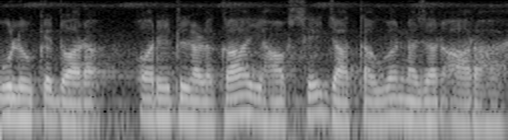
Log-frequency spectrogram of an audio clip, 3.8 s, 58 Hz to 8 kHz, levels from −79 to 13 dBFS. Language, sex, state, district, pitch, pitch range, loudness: Hindi, male, Bihar, Samastipur, 115 Hz, 110-125 Hz, -16 LUFS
